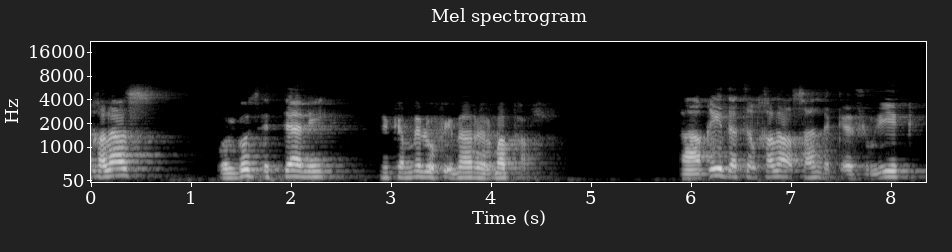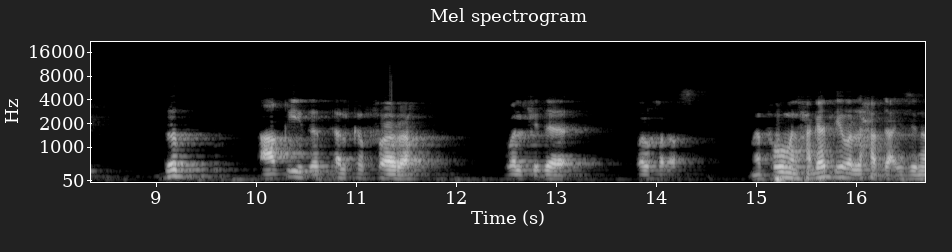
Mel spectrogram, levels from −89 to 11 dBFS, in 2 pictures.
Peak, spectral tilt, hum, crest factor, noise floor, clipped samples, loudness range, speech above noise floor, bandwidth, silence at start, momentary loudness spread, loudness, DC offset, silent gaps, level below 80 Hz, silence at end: 0 dBFS; -4.5 dB/octave; none; 20 dB; -80 dBFS; under 0.1%; 5 LU; 61 dB; 5.8 kHz; 0 s; 16 LU; -19 LUFS; under 0.1%; none; -52 dBFS; 0 s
